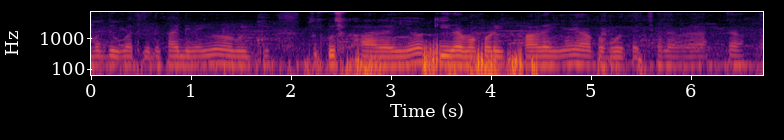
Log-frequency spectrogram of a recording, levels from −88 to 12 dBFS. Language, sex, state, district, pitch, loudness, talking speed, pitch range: Hindi, male, Chhattisgarh, Rajnandgaon, 135 Hz, -33 LUFS, 195 wpm, 130-140 Hz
